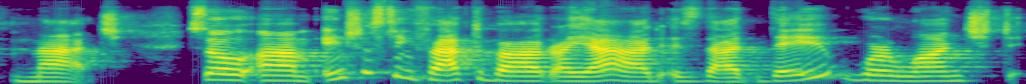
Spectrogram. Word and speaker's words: Riyadh: How would you pronounce that name? Right? Riyadh. Riyadh.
